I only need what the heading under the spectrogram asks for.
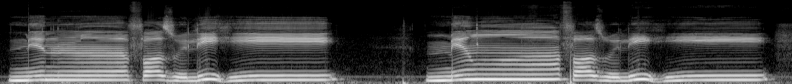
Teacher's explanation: ہم نون ساکن کو چھپا کے غنے کے ساتھ پڑھیں گے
